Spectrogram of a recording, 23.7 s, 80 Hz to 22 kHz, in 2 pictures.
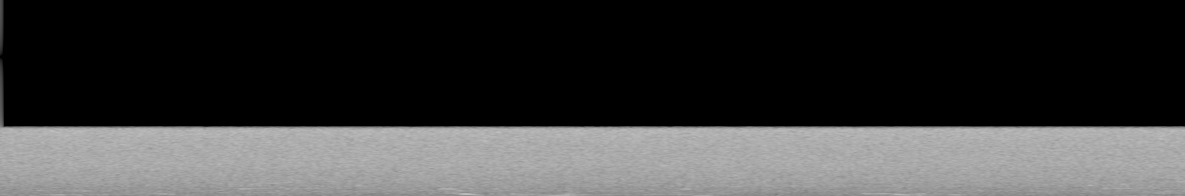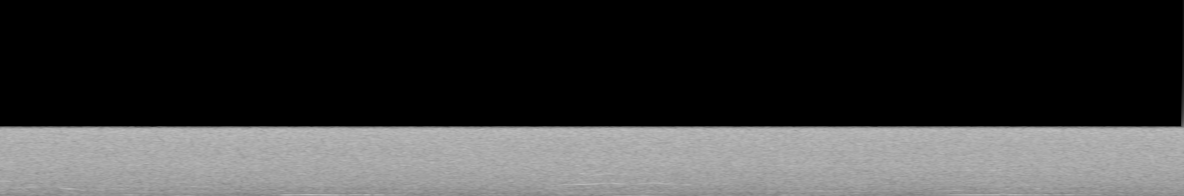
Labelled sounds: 11.0	11.3	humpback whale, 0.93 to 1.1 kHz
12.4	12.7	humpback whale, 0.80 to 1.2 kHz
17.4	17.9	humpback whale, 1.3 to 1.6 kHz

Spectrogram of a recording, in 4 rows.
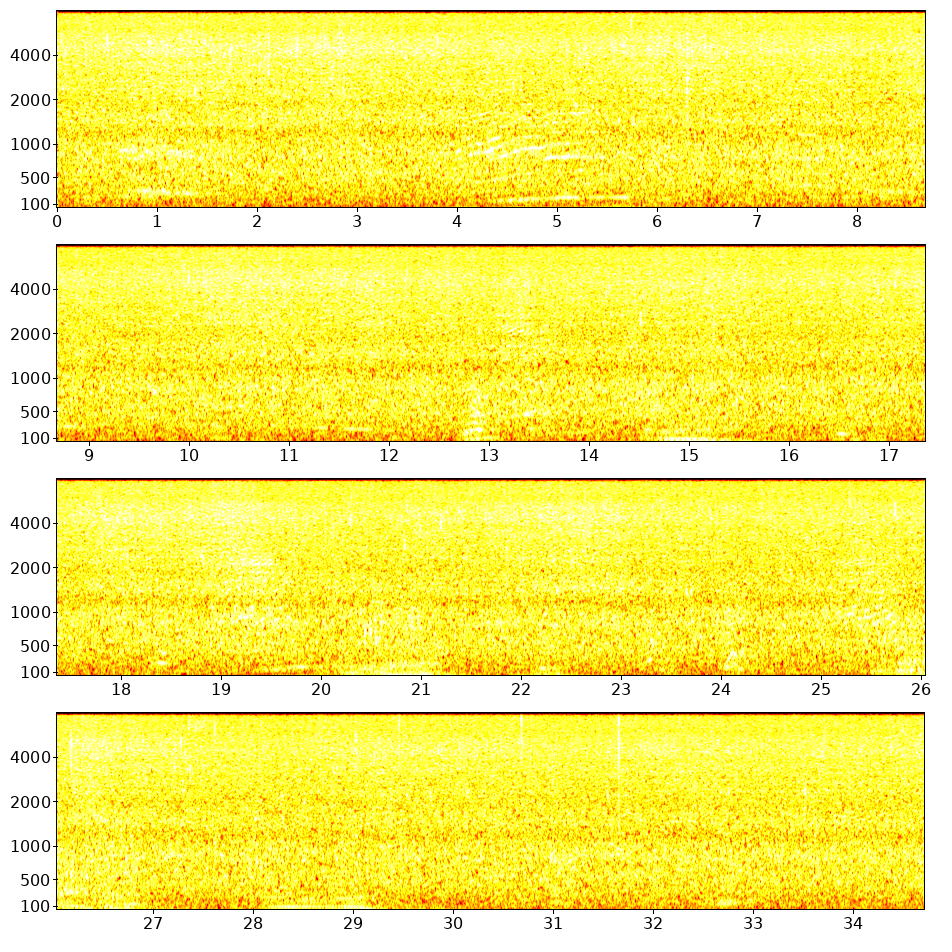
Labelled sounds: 4.9	5.2	humpback whale, 0.78 to 0.84 kHz

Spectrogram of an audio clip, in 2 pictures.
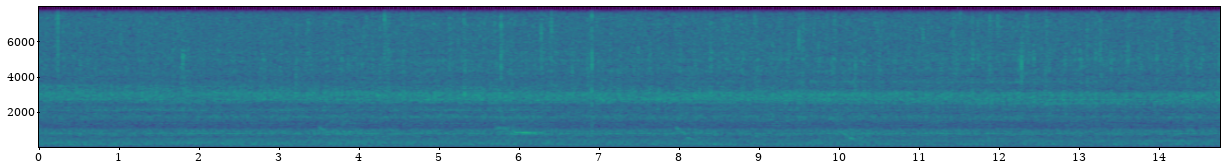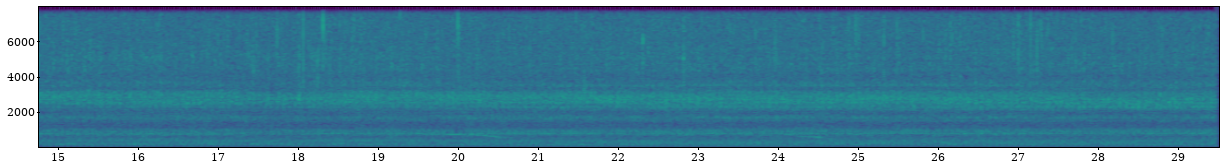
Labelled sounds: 6.0	6.3	humpback whale, 0.78 to 0.94 kHz

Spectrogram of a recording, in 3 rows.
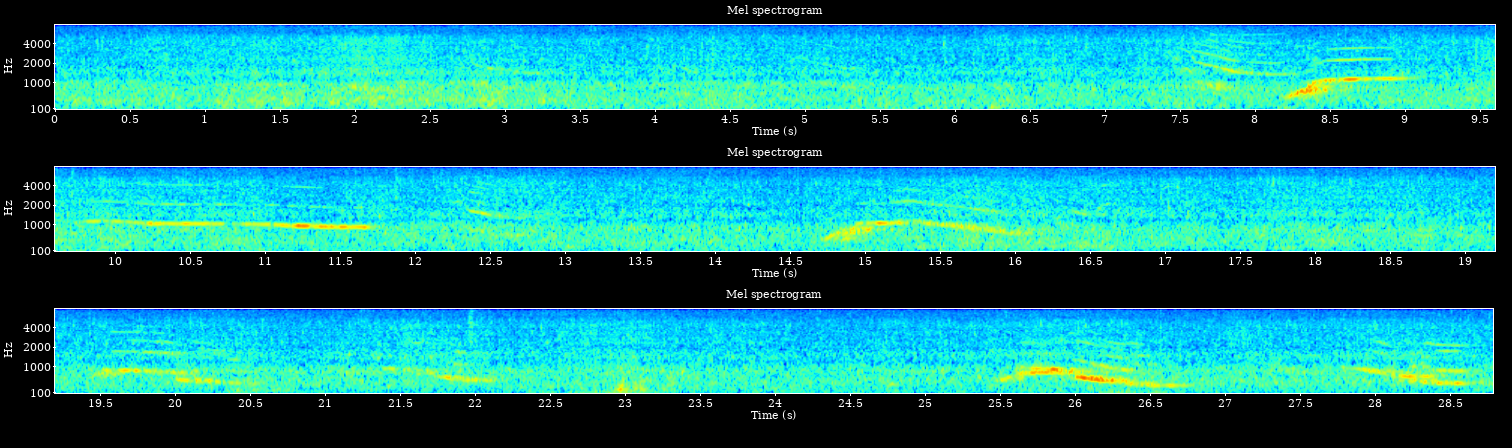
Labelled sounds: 2.9	3.1	humpback whale, 1.4 to 1.8 kHz
7.5	9.0	humpback whale, 0.78 to 5.8 kHz
10.0	11.7	humpback whale, 0.78 to 4.3 kHz
12.3	12.7	humpback whale, 1.3 to 1.8 kHz
14.8	16.0	humpback whale, 0.78 to 2.4 kHz
19.5	20.1	humpback whale, 0.78 to 2.6 kHz
25.6	26.5	humpback whale, 0.78 to 2.6 kHz
27.8	28.6	humpback whale, 0.78 to 2.4 kHz

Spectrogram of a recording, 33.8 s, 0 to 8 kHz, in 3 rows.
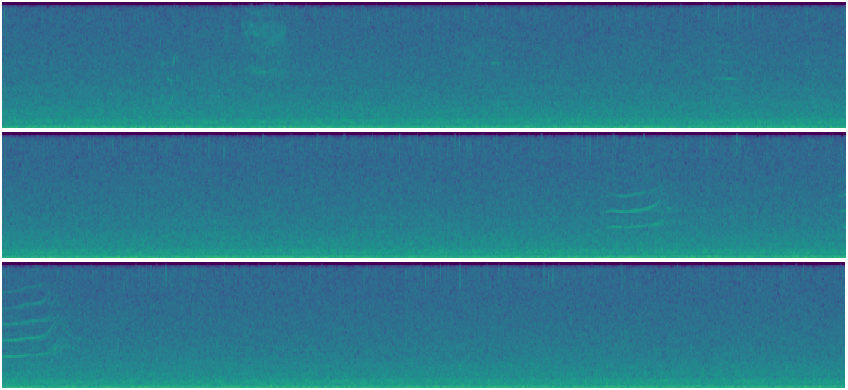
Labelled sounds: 19.2	20.2	killer whale, southern resident, 2.0 to 4.6 kHz
22.4	23.4	killer whale, southern resident, 2.0 to 6.5 kHz

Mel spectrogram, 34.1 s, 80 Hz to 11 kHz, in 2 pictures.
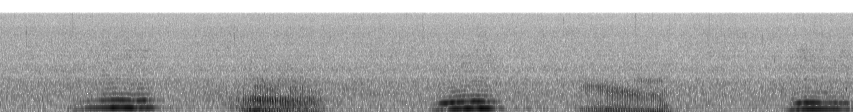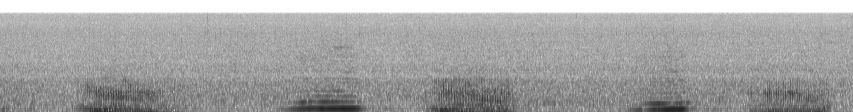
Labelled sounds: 11.7	12.1	humpback whale, 0.78 to 0.84 kHz
12.7	13.3	humpback whale, 0.88 to 1.1 kHz
23.7	24.1	humpback whale, 2.8 to 3.1 kHz

